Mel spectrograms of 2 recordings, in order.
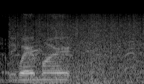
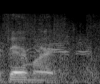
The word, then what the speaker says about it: Wehrmacht: The German Wehrmacht, or Wehrmacht, his W is pronounced like a V in German.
